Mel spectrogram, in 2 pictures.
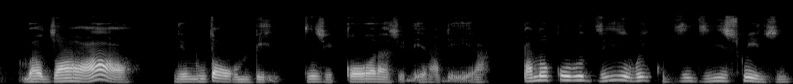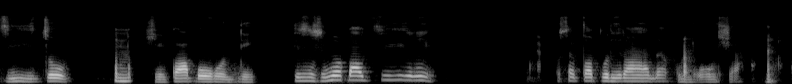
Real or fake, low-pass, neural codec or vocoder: fake; 9.9 kHz; autoencoder, 22.05 kHz, a latent of 192 numbers a frame, VITS, trained on one speaker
